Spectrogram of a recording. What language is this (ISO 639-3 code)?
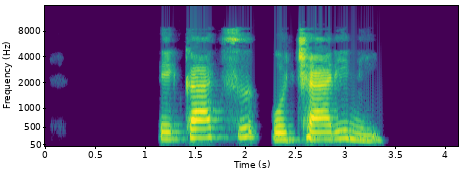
cpy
